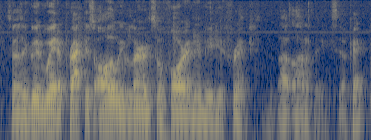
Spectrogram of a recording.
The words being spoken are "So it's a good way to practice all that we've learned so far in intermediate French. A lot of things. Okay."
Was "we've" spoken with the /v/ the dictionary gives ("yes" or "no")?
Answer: yes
